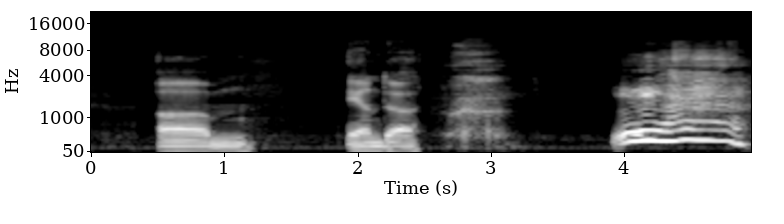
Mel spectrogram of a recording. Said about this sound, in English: Excuse me, yawning.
